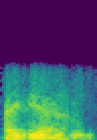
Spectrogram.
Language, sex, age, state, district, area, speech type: Odia, male, 18-30, Odisha, Puri, urban, conversation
